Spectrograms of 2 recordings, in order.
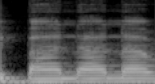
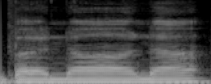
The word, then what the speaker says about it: banana: here just tell them banana is the same word but we will pronounce the vows more clearly banana rather than banana you know you could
